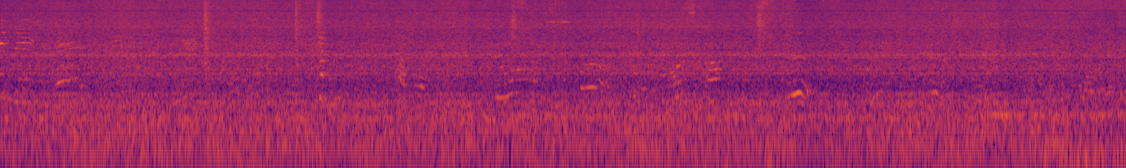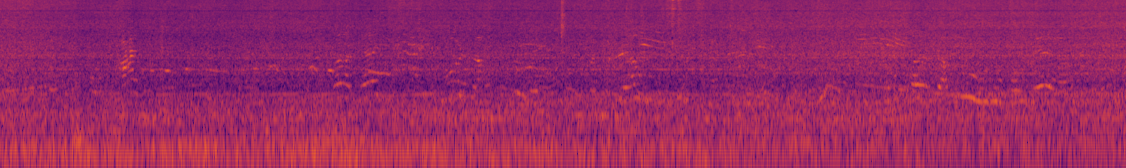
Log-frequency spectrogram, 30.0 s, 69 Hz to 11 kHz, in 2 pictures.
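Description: Inside a NABI 416.15 transit bus under way: steady engine and road noise, the low rumble growing stronger in the middle stretch, with indistinct passenger voices in the background.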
